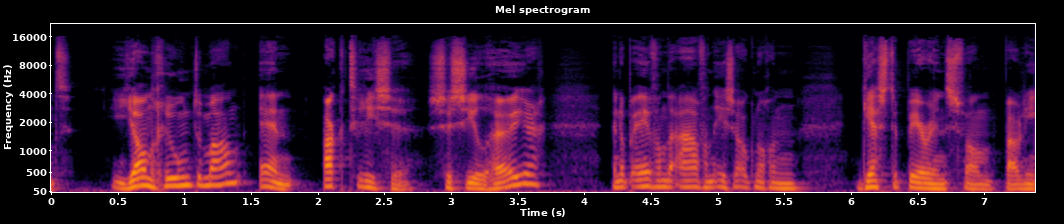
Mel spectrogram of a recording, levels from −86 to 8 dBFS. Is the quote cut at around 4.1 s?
no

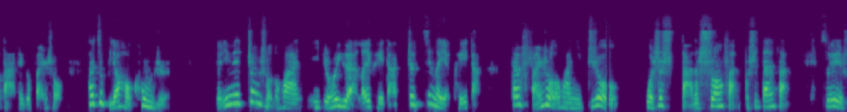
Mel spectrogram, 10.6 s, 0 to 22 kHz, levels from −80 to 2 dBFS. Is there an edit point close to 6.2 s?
no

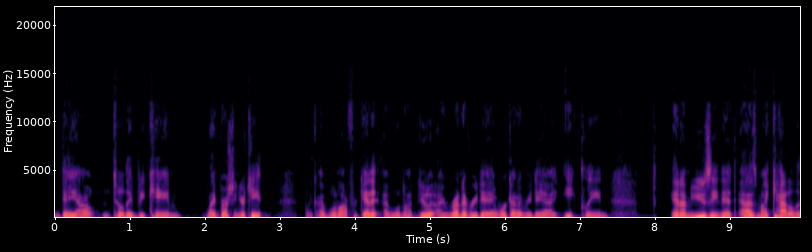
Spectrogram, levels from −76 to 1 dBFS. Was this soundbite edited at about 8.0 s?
yes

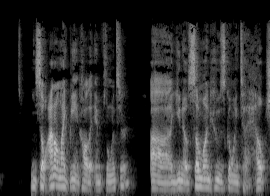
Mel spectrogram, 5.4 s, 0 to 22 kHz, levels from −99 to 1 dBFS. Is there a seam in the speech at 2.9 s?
yes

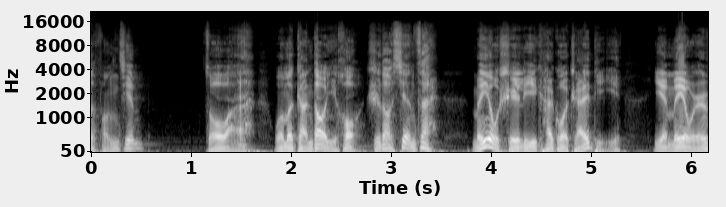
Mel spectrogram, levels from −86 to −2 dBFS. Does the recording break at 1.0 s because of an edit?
yes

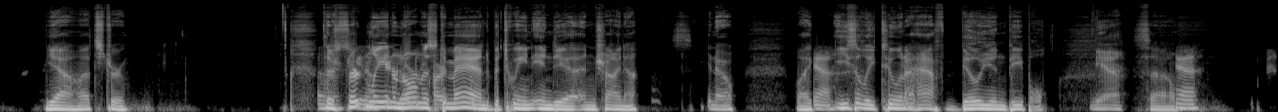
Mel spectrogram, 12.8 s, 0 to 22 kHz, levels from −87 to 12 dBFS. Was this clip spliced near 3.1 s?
no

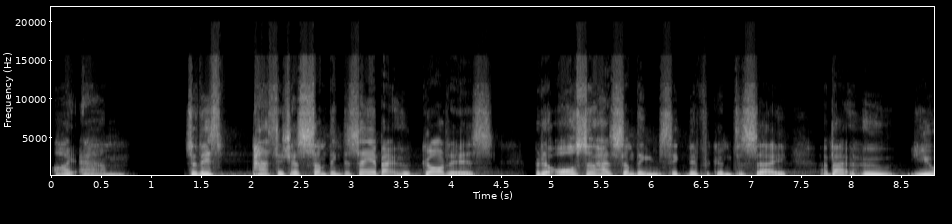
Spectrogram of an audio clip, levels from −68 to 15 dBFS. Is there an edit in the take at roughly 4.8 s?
no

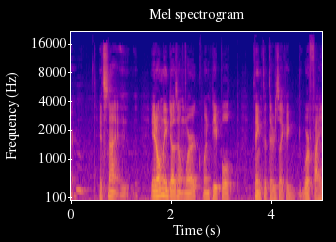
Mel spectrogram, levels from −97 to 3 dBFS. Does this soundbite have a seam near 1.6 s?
no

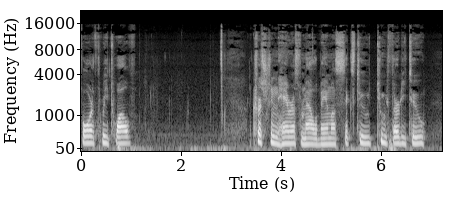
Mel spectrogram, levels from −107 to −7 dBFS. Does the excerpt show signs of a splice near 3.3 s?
yes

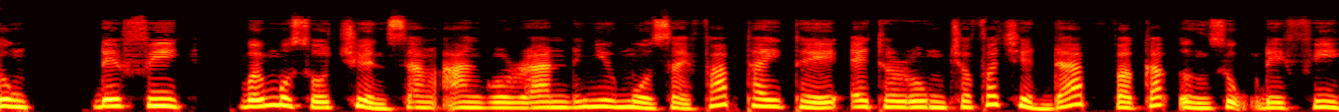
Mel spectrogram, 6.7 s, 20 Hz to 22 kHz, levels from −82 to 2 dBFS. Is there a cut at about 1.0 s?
yes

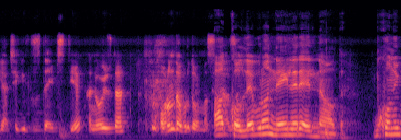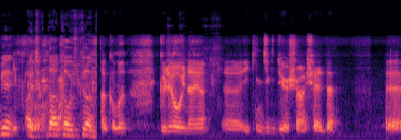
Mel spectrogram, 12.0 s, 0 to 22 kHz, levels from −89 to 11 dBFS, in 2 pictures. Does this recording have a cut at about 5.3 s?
no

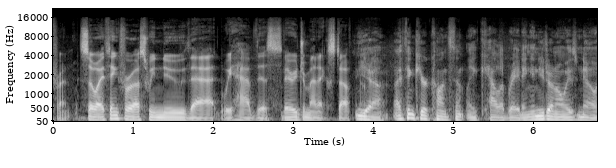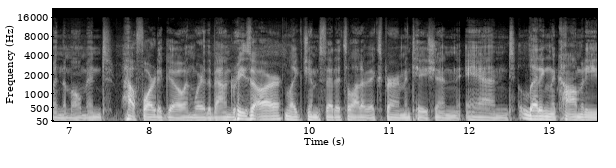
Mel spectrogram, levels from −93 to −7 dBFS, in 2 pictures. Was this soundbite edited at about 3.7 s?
yes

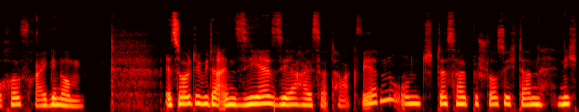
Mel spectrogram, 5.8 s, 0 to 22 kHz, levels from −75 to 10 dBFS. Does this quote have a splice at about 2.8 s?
yes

